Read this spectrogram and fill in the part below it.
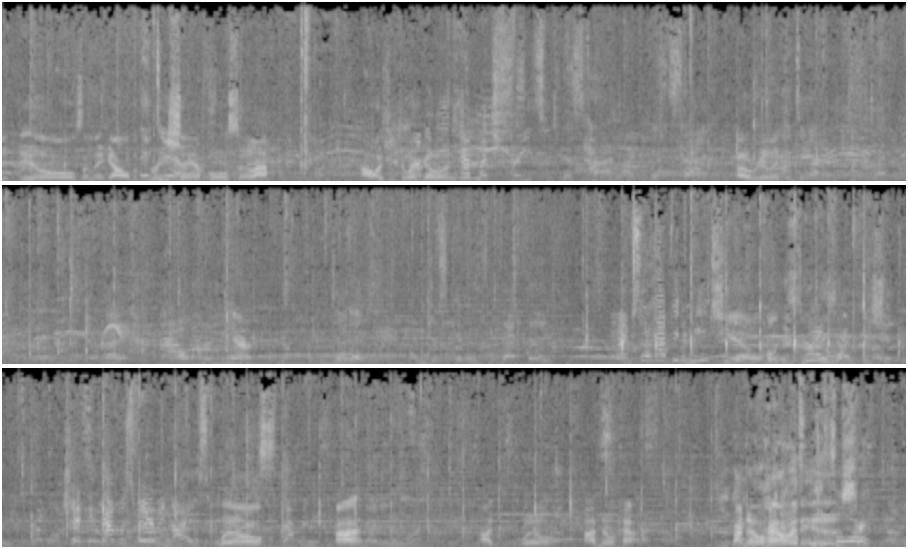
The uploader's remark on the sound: LIVE from the 2022 Peachtree Road Race. I had to walk the race this year due to an injury so I decided to record the race.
